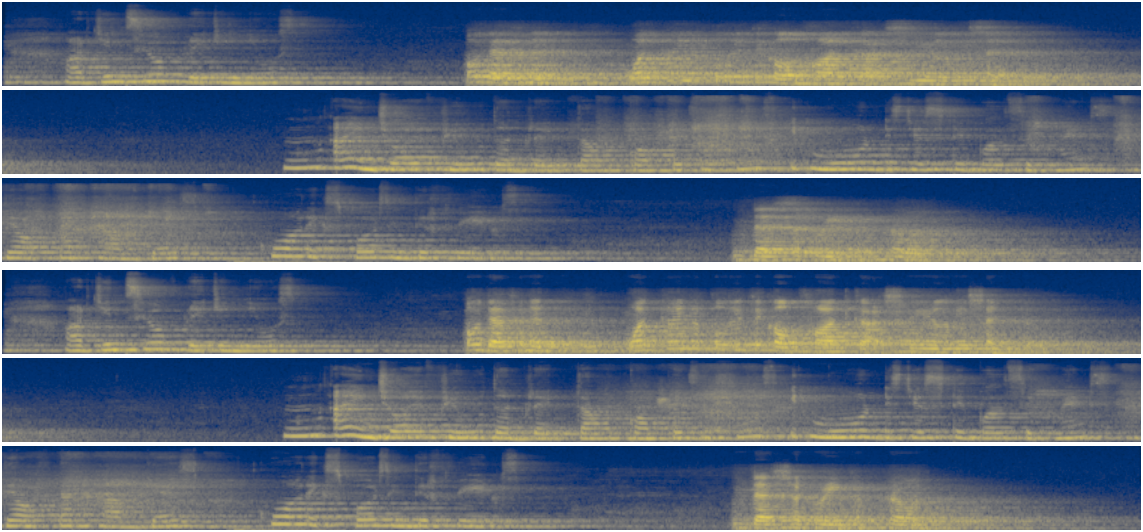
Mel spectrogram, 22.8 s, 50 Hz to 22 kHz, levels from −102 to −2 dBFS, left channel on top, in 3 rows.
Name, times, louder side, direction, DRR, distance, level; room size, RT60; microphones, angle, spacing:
voice 1, 0.1-1.9 9.5-14.9 15.1-18.6, right 1 dB, 15° right, 2 dB, 0.4 m, -29 dB
voice 2, 3.1-7.1 20.0-21.4, right 1 dB, 70° right, 3 dB, 1.1 m, -24 dB
sound 1, 11.4-12.8 14.4-14.5 14.8-16.6, left 2 dB, 80° left, 2.5 m, -41 dB
14.5 x 7.2 x 4.1 m, 2.8 s
head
